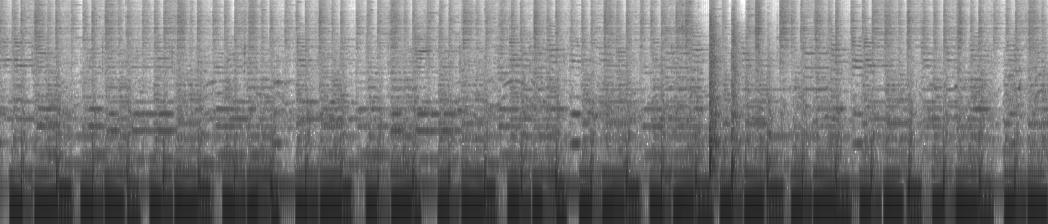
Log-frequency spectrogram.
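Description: Live band playing a traditional Seychellois song: bass guitar, drum kit and guitars, with a heavy, steady bass pulse driving the rhythm.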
